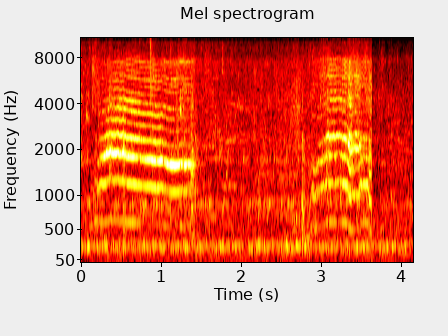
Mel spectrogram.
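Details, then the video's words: A cat in the bath lets out two long, plaintive meows, the first steady and sliding down at its end, the second shorter and wavering, with running water faintly behind. "Cat bathing videos"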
